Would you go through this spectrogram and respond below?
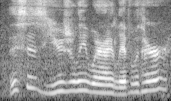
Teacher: It's a lot higher and considerably more breathy, but it always feels a little fakey.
